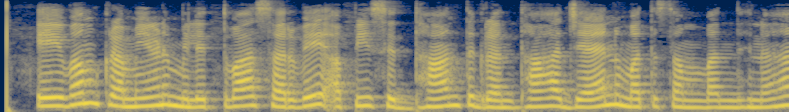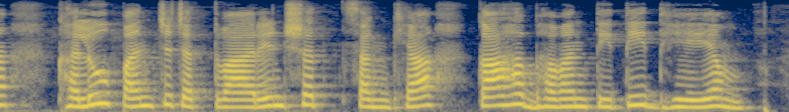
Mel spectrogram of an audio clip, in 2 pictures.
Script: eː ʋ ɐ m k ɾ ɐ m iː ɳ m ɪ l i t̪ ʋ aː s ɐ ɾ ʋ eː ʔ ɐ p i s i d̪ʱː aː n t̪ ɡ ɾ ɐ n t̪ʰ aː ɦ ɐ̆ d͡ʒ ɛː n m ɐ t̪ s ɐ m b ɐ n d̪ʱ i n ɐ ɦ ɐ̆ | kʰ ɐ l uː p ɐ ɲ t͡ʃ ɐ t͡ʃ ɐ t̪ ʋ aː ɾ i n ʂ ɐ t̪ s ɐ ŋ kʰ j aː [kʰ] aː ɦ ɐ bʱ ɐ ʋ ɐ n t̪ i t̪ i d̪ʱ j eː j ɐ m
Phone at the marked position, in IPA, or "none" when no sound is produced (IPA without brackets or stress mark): k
